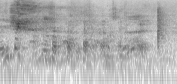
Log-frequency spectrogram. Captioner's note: laughter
